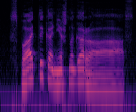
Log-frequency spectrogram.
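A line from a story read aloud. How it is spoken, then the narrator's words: Moralizing drawl. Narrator (Russian): нравоучительно протянул он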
